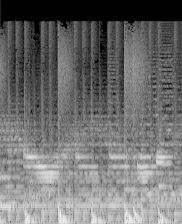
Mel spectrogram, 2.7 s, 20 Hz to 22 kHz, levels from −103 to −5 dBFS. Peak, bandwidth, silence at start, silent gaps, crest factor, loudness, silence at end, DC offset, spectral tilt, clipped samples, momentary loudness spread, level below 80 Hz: -8 dBFS; 16 kHz; 0 s; none; 12 dB; -21 LUFS; 0 s; 2%; -6 dB/octave; under 0.1%; 4 LU; -24 dBFS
